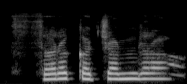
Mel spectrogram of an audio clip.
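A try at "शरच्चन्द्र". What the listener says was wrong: No, there is no ka. Sarachandra. No ka, there is no ka. After ra, immediately you go to cha. There is no ka.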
